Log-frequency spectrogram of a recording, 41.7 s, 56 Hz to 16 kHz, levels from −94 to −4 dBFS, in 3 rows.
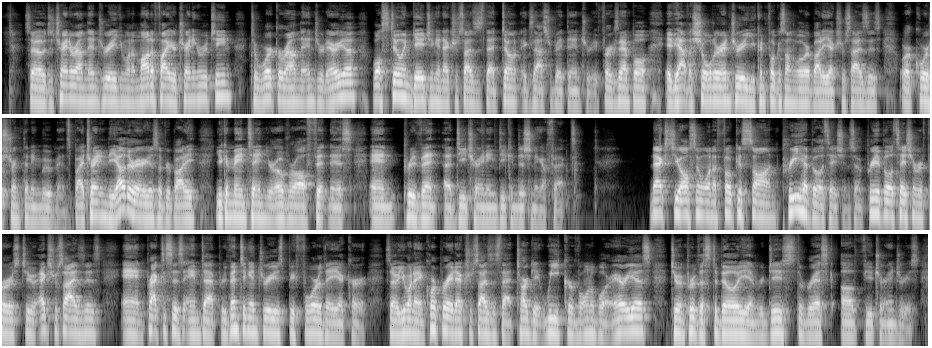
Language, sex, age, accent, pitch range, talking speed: English, male, 20-39, American, 95-115 Hz, 160 wpm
